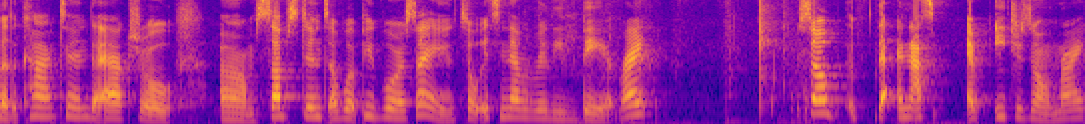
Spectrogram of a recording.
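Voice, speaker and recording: A woman with an American accent speaks in an animated tone at a moderate pace. Her fairly high pitch swings very widely. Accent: sometimes southern. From Boston. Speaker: podcast host. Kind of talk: casual commentary.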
